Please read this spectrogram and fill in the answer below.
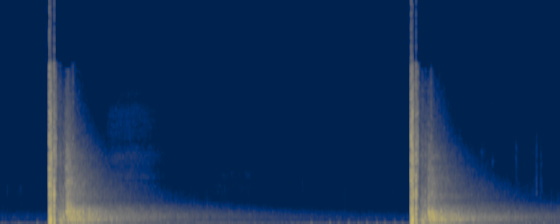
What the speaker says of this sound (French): On va faire un peu de tir de précision.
